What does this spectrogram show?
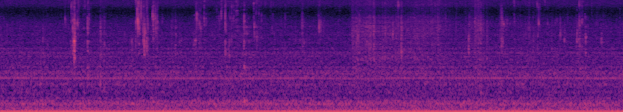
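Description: Chewing and biting into a fried chicken wing, a few faint soft clicks, over a steady low rumble inside a car.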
